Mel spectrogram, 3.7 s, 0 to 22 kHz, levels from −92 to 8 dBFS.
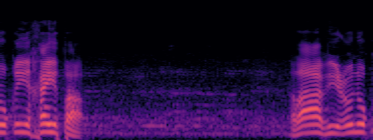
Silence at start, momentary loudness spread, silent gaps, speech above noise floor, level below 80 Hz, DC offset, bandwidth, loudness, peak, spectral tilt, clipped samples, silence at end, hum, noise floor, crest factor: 0 s; 10 LU; none; 27 dB; -64 dBFS; under 0.1%; 11.5 kHz; -30 LUFS; -14 dBFS; -5 dB/octave; under 0.1%; 0.05 s; none; -57 dBFS; 18 dB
